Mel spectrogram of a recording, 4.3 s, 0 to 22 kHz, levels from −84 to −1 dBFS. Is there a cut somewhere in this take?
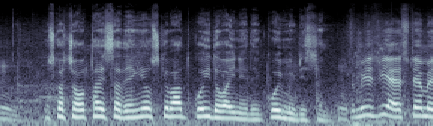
yes; 1 cut; at 3.4 s

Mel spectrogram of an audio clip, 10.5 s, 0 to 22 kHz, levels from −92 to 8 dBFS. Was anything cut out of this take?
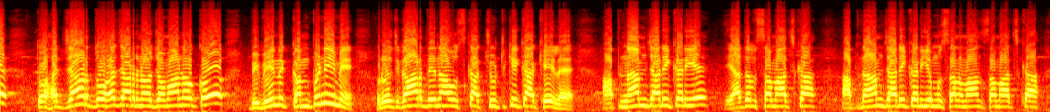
no; 0 cuts

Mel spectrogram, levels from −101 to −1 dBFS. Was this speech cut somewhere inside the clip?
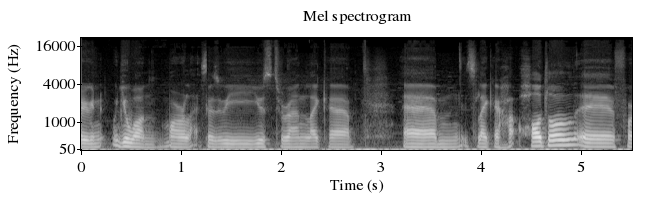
yes; 1 cut; at 1.2 s

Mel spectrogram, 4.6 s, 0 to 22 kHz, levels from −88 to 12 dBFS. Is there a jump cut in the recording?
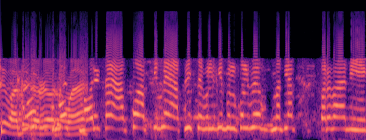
yes; 1 cut; at 1.3 s

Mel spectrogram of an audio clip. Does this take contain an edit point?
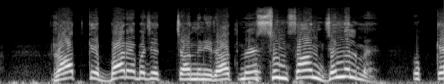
yes; 1 cut; at 2.6 s

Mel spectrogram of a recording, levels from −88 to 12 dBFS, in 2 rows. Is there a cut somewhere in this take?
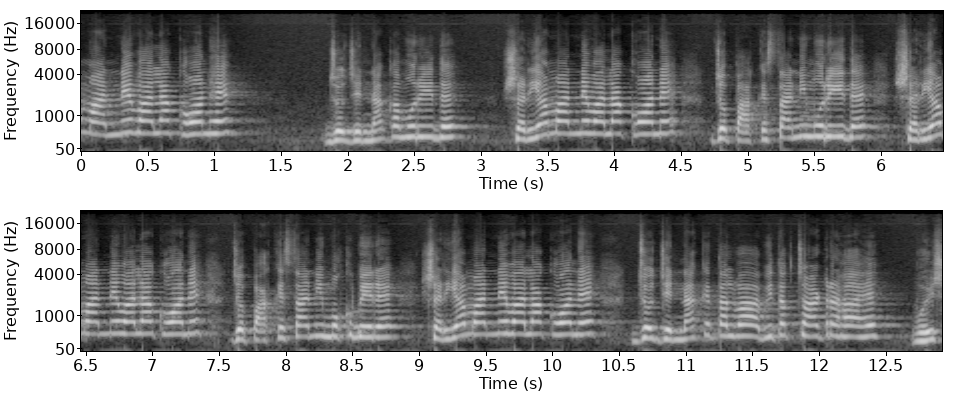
no; 0 cuts

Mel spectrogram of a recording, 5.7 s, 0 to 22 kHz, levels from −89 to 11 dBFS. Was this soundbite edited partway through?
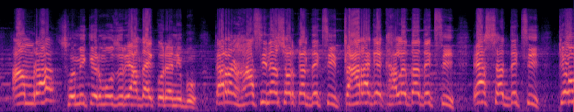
no; 0 cuts

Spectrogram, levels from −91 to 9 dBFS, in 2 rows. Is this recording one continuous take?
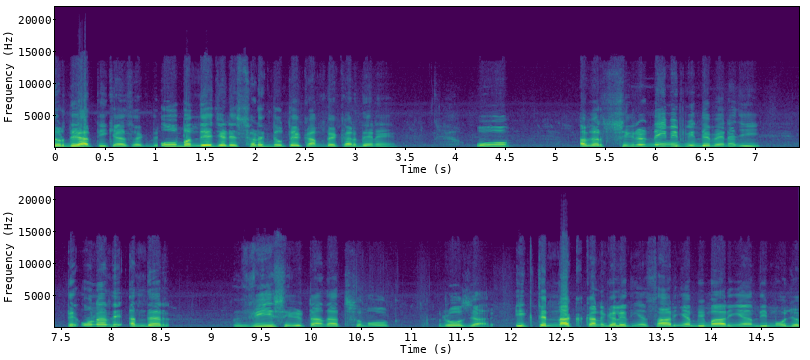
no; 2 cuts; at 1.0 s, 11.9 s

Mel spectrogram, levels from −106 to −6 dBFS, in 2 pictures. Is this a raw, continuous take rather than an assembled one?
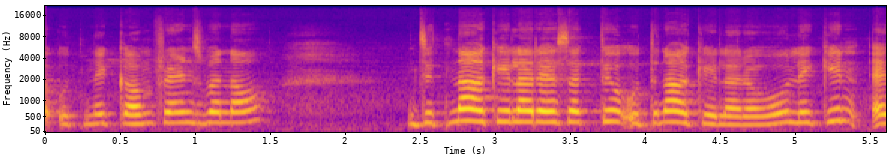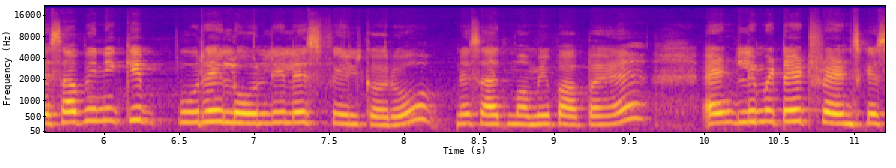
no; 1 cut; at 8.3 s

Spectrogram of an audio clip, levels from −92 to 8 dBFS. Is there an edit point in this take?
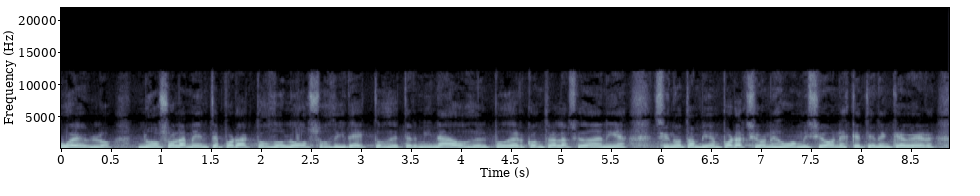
yes; 1 cut; at 6.1 s

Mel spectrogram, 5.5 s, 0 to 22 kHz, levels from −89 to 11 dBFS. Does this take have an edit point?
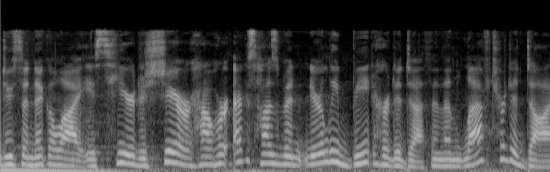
no; 0 cuts

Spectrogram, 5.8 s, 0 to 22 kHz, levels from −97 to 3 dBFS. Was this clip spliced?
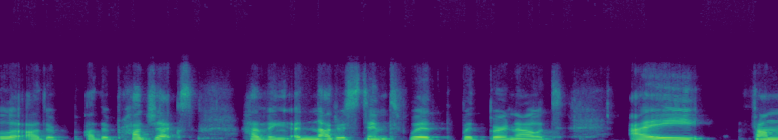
yes; 1 cut; at 3.3 s

